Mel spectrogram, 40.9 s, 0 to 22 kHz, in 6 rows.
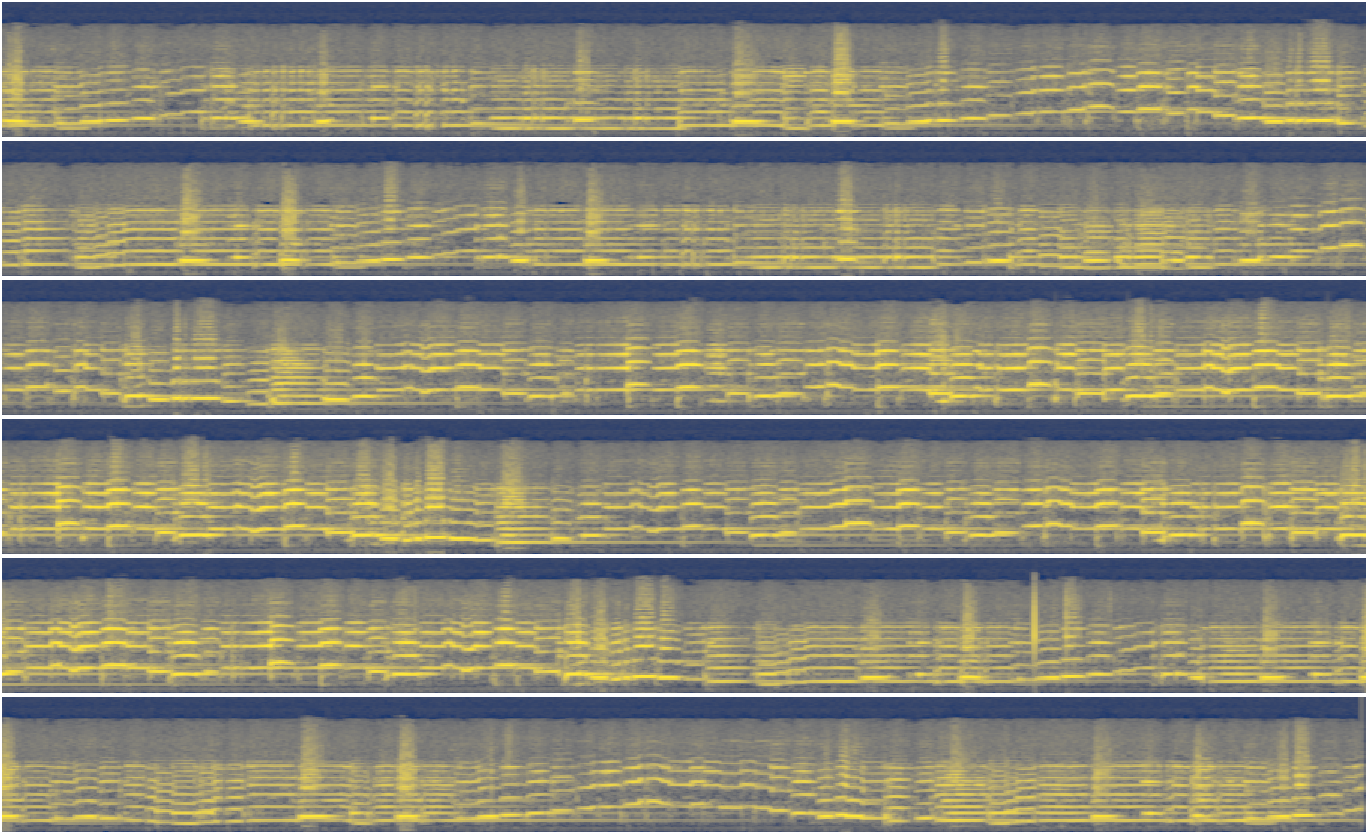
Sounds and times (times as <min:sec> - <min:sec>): Violin, fiddle: 0:00.0 - 0:40.9.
